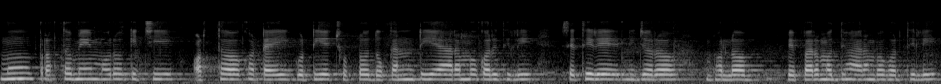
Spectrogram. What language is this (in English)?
Odia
